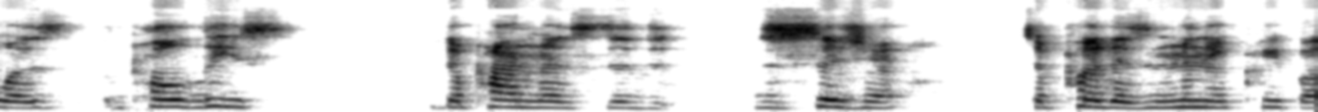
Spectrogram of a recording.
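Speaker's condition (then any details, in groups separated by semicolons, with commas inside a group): Cerebral palsy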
